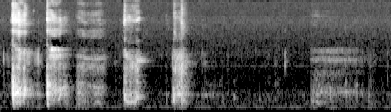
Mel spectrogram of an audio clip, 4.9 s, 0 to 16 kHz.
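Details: A child's night-time coughing bout at 4 am: five quick coughs, then a softer breathy sound, over a steady low background hum.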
